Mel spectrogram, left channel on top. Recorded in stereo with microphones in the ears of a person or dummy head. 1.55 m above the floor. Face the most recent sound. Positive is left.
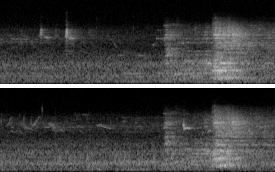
turn(degrees=-65)  # may be behind; listen again after turning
